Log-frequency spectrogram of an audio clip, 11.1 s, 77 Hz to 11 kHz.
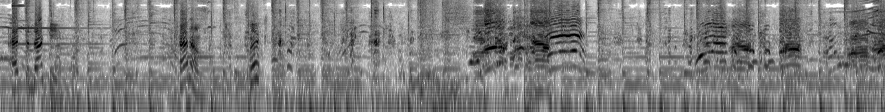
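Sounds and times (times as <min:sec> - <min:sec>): background music with held notes: 0:00.0 - 0:11.0
duck quacks: 0:02.8 - 0:11.0.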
